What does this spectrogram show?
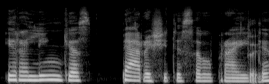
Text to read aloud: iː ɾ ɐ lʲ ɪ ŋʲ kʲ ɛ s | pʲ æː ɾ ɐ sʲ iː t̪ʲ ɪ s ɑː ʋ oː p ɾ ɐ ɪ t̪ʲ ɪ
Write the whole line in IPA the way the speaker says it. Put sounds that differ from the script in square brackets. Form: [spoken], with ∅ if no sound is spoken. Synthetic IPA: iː ɾ ɐ lʲ ɪ ŋʲ kʲ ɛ s | pʲ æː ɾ ɐ [ʃʲ] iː t̪ʲ ɪ s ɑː ʋ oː p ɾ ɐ ɪ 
